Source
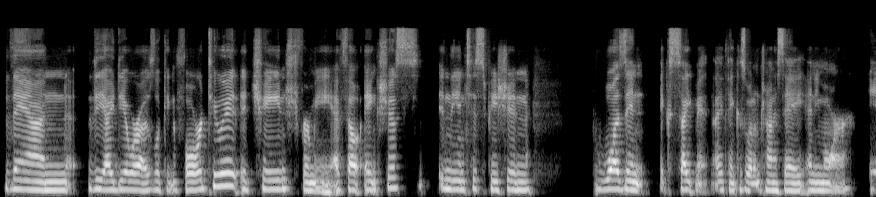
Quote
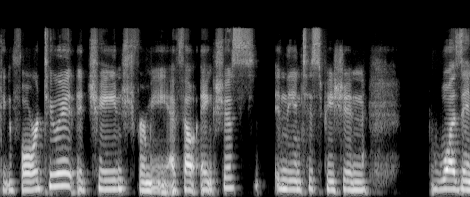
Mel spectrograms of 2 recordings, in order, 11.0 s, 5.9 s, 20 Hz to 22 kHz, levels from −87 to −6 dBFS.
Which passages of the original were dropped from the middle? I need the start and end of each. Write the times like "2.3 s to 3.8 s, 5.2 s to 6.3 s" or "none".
none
